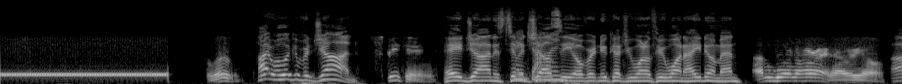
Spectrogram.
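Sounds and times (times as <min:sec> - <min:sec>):
telephone dial tone while placing a call: 0:00.0 - 0:01.7
speech: 0:02.2 - 0:09.0.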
